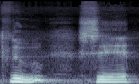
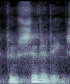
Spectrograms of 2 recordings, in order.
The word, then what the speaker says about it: Thucydides: So just to make sure we all know how to pronounce his name, let me remind you, it's Thucydides. Thucydides. So let's say it out loud again. Thucydides.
